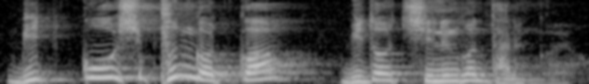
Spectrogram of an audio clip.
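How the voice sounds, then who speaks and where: A male pastor giving a Wednesday evening sermon in a church, emphatic, with rhetorical questions and sudden shouts. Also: high voice, big pitch swings, normal speed. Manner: acts out prayers in a pleading sing-song. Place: church sanctuary.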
